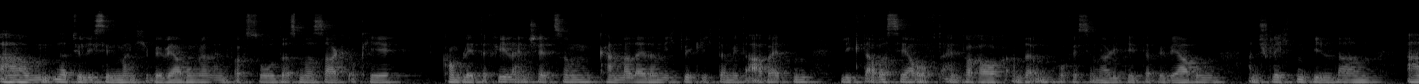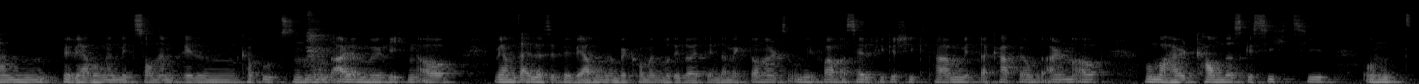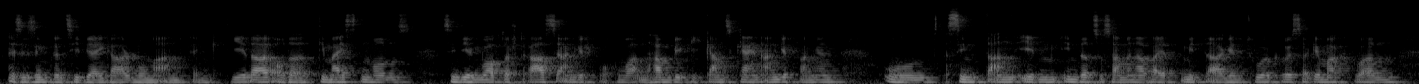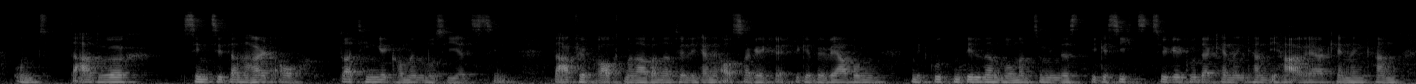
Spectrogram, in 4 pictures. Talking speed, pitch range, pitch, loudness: 155 wpm, 100-110 Hz, 105 Hz, -41 LUFS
